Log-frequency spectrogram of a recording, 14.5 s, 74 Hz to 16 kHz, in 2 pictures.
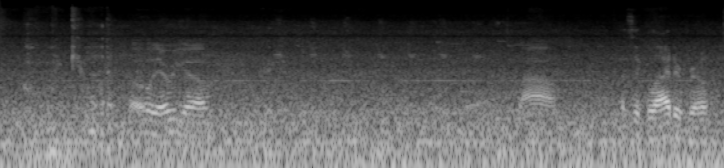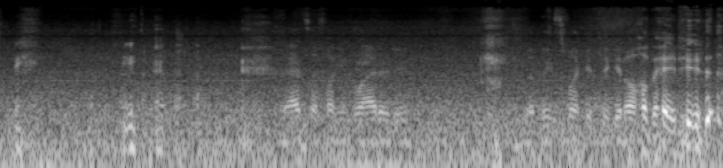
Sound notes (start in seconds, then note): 8.2 both laugh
